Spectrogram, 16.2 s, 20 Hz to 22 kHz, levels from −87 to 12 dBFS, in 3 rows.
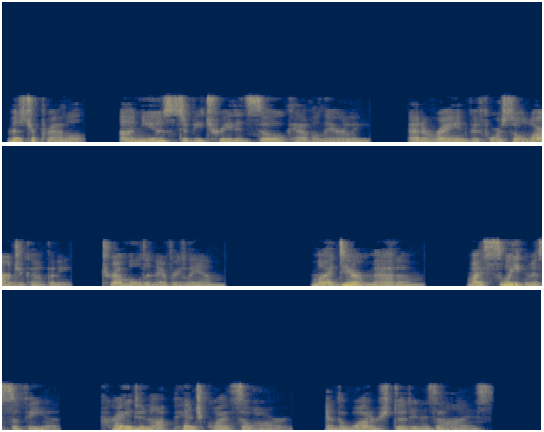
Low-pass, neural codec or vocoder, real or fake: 7.2 kHz; vocoder, 24 kHz, 100 mel bands, Vocos; fake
